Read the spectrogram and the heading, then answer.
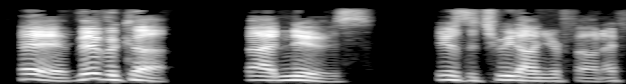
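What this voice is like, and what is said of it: Imitates another person's voice. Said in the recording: “a pretty good Donny Douche impression”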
